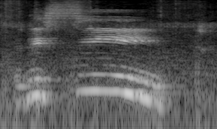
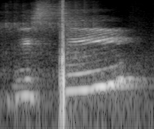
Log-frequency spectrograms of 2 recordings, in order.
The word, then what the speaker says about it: receipt: तो इसे हम लोग क्या पढ़ेंगे, रिसीट। रिसीट, और यहाँ पी का साउंड नहीं है, रिसीट।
